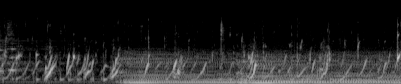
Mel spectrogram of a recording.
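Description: Cartoon underwater bubble sound effects: a stream of quick, rising bloops. A low steady drone joins about a second in and holds under them.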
